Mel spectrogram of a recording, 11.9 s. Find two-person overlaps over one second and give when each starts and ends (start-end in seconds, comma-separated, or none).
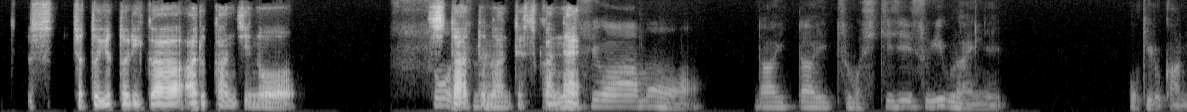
4.3-5.9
